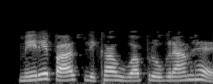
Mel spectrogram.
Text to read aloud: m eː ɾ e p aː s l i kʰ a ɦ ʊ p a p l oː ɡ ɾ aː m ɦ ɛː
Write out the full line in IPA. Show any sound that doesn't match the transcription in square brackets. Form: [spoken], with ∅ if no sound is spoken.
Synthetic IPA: m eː ɾ e p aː s l [ɪ] kʰ a ɦ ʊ [∅] a p [ɾ] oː ɡ ɾ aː m ɦ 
